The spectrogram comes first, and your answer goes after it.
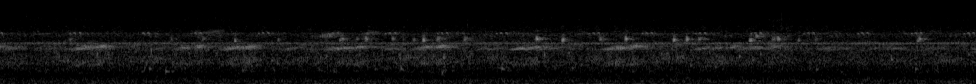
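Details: Chorus of frogs at a lake, overlapping raspy croaks rising and falling in waves, scattered sharp clicks and chirps over a constant high-pitched hum, possibly insects.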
